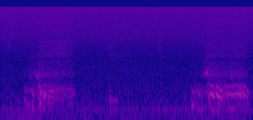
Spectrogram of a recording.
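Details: Sleeping Pembroke Welsh corgi, two slow low rattling snores about three seconds apart in a quiet room; snoring.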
